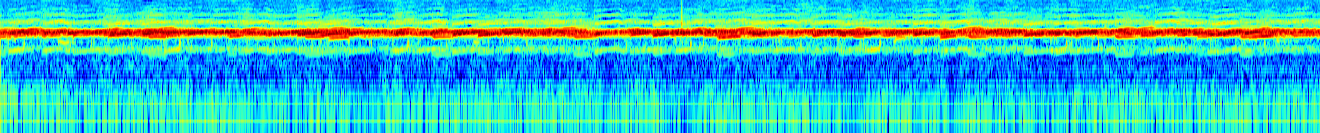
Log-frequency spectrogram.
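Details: Dense nighttime chorus of spring peepers at a frog pond in early spring. Countless high, piercing peeps blend into an unbroken ringing wall of sound with no pauses, plus a faint steady low hum.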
